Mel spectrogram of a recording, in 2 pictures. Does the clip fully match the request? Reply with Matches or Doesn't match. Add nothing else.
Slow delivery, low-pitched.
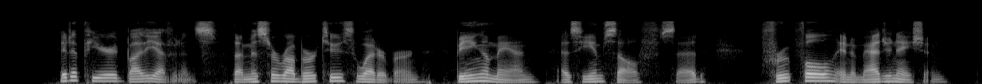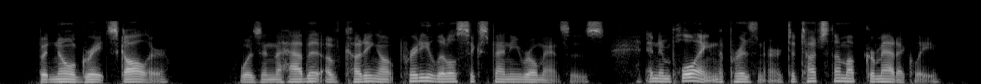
Matches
